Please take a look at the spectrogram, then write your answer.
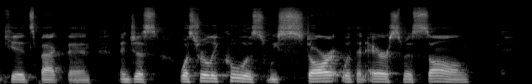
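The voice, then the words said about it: Southern American drawl. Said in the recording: “I'm hearing a bit of an accent. ... I'm actually from Georgia. ... I have my southern drawl.”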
